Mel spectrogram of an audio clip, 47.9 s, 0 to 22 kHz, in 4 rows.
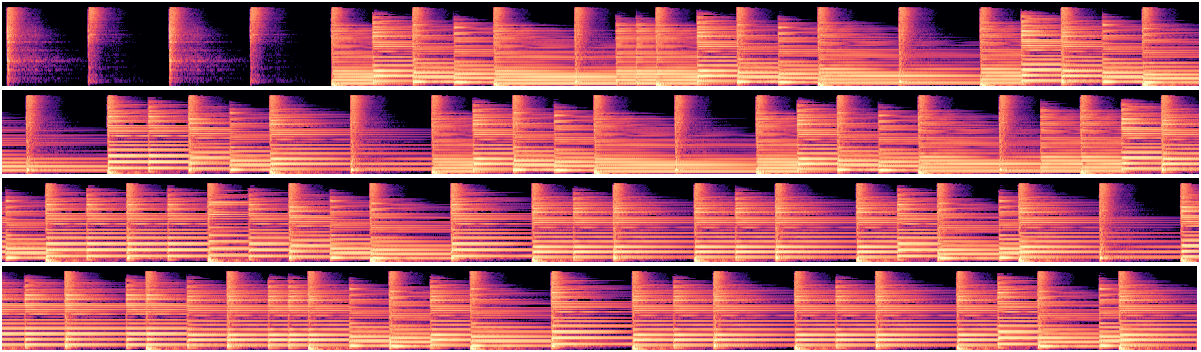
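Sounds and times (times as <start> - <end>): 
melody: 3.3 - 47.8.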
